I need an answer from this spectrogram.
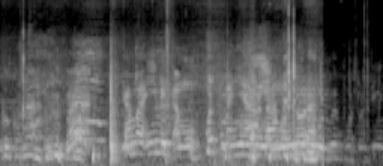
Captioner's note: speaking Yanomami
